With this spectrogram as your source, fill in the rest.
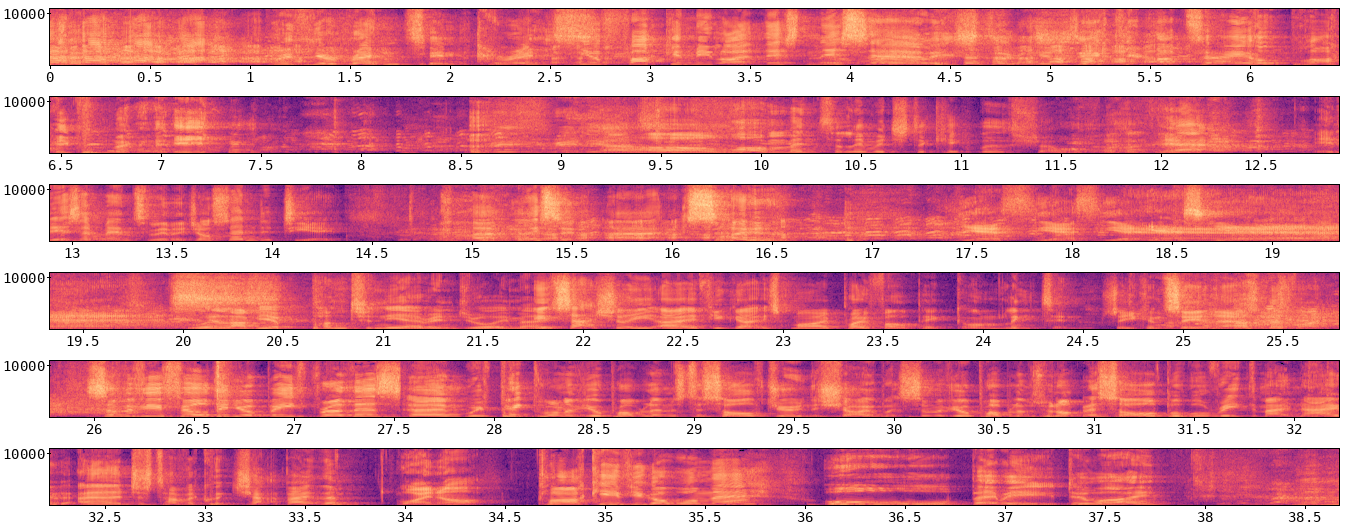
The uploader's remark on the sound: Here's another special episode culled from the best chunks of live gig introductions which preceded the Flatshare Slamdown recordings of the last series.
